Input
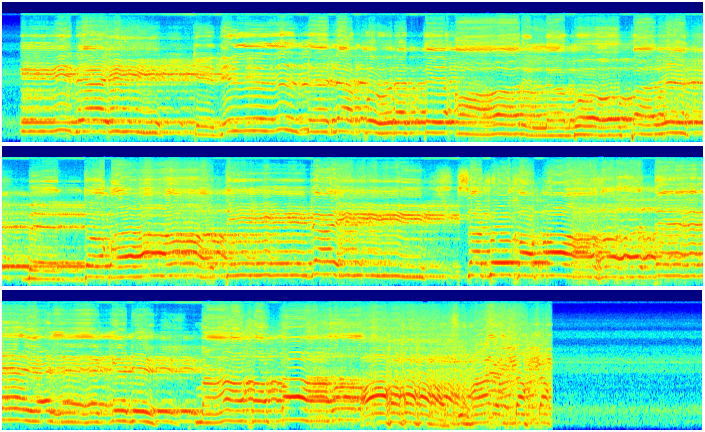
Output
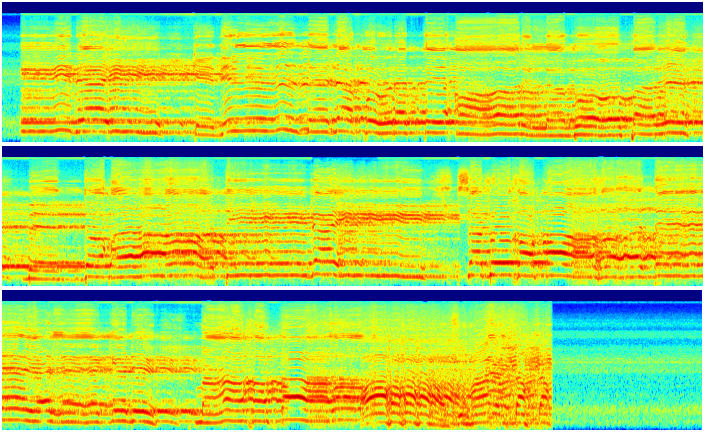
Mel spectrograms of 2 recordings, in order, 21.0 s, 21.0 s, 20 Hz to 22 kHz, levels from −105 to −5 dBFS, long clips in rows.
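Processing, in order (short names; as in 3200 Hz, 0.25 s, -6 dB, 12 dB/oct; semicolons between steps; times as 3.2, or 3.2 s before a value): 10.1–10.77 LPF 10000 Hz 12 dB/oct; gain +6 dB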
